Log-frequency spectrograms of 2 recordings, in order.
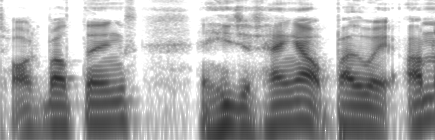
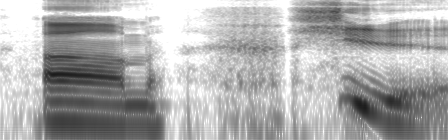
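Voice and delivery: usual speaking voice

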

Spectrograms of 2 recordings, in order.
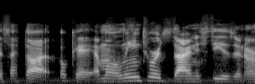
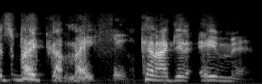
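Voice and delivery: pulpit-style preacher delivery; 6 semitones higher than usual. Announcing his pick Baker Mayfield the way a Baptist preacher would, Baptist preacher voice. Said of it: "how you would say if you were a Baptist preacher".

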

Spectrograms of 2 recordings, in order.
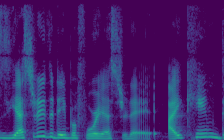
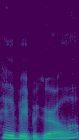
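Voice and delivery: forced, super-low put-on voice. Mocking people who force their voices super low, imitating a forced super-low voice. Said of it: "super low pitched".

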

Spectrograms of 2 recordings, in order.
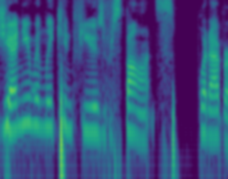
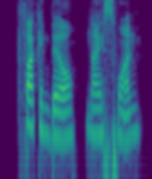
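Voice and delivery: ordinary talk

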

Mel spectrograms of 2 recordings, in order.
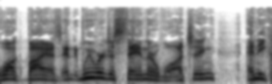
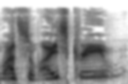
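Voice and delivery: mock teasing delivery; 2 semitones higher than usual. Retelling how a friend teased the speaker, in a mocking imitation of a friend. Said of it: "making fun of me".

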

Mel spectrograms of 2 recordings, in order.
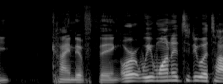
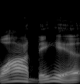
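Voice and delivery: put-on Southern accent, quieter; 2 semitones lower, 6 dB quieter than usual. Describing a funny part of a record to friends, in a put-on Southern accent. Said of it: "in their Southern accent".

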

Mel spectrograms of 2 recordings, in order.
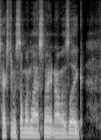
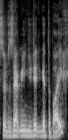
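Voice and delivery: ordinary talk

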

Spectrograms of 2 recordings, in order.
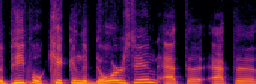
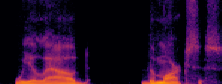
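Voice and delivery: very slow, deliberate, lower-pitched and quieter; 9 semitones lower, 4 dB quieter than usual. Making his point one last time, the speaker says this very slowly. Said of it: "let me say this very slowly".

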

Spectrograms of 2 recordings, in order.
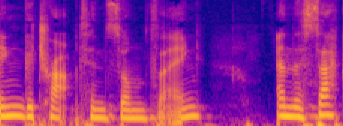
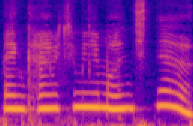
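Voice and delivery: jokey put-on baby voice, much higher, quieter; 11 semitones higher, 7 dB quieter than usual. Showing how people do a baby voice in earnest: jokey baby voice. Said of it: "but you're doing it jokey".

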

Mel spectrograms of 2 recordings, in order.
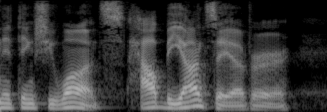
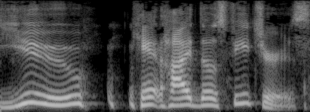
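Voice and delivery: put-on, very proper, deliberate, high and slow delivery; 8 semitones higher, 6 dB louder than usual. Reading aloud a line from a listener's email: put-on proper delivery. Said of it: "That was said very proper".

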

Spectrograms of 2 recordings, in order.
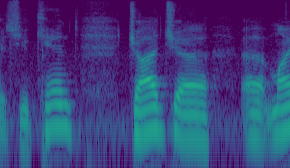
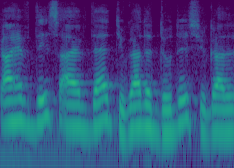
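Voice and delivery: put-on loud hollering, yelling rant; 4 semitones higher, 4 dB louder than usual. Retelling a patient who walks into the office: imitating a patient yelling. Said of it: "he's yelling".

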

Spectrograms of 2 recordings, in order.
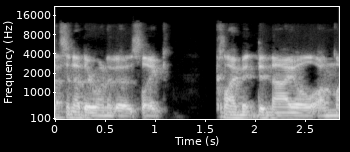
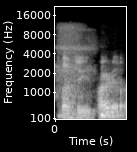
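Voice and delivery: high, half-whispered, voice barely on; 5 semitones higher, 3 dB quieter than usual. Quoting a remembered line from The Office: imitating a half whisper. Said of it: "he's kinda, like, half whispering when he's like".

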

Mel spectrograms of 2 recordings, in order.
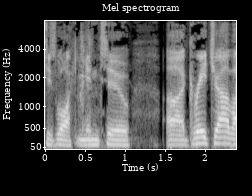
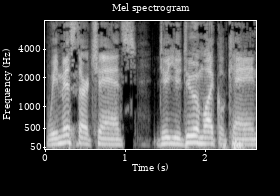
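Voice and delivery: normal talking voice

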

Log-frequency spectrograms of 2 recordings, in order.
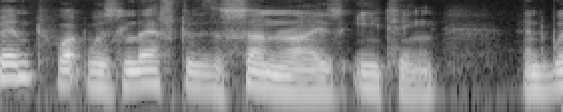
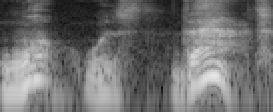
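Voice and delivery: words gasped out. Narrator reading a character's line right after a sudden shock, gasping. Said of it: "Lindy gasped".

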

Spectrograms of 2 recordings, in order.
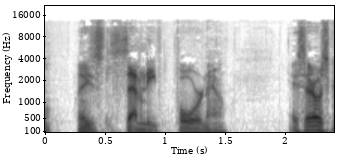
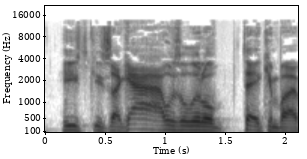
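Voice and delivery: ordinary talk, nothing marked

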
